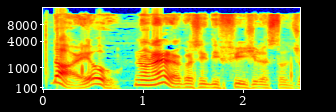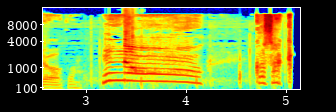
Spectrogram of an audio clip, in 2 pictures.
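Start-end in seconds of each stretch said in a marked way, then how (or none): 3.2-5.0 high, loud, slow disbelieving cry; dismayed shout. Real, not acted. Failed the level.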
